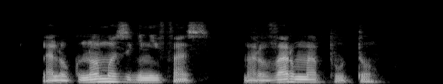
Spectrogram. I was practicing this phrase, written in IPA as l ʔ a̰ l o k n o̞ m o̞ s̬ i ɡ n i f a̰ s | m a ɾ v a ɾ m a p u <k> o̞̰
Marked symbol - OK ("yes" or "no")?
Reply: no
